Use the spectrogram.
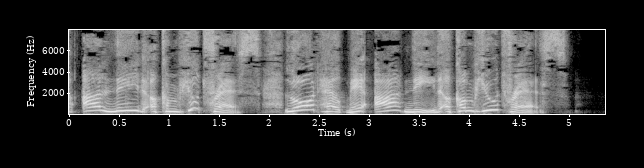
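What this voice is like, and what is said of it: Exaggerated American accent. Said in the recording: “With an exaggerated American accent, she kept bouncing like Bubbles.”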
